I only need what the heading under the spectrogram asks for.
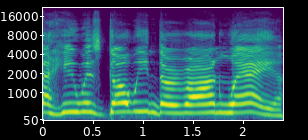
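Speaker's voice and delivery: very loud, sudden, drawn-out narrator shout. Recalling a show's narrator, the speaker retells Joan Cusack's sudden shout. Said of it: "suddenly she shouts".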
